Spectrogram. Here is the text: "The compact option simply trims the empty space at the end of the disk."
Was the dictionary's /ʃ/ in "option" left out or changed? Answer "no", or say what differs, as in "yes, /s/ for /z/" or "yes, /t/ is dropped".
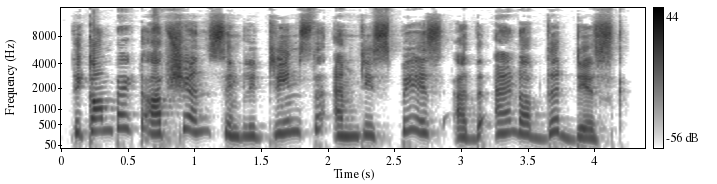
no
